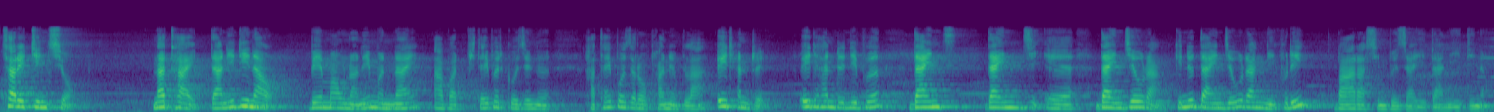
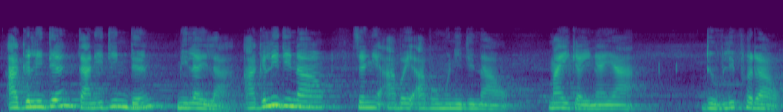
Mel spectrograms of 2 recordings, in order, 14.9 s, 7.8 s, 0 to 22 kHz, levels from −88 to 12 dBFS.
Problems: none marked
